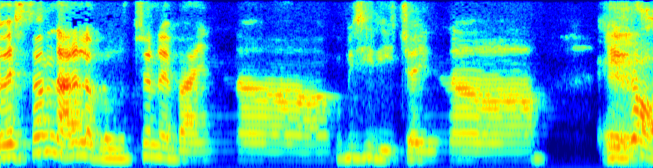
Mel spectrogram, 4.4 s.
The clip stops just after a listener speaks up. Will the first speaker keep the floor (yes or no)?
no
